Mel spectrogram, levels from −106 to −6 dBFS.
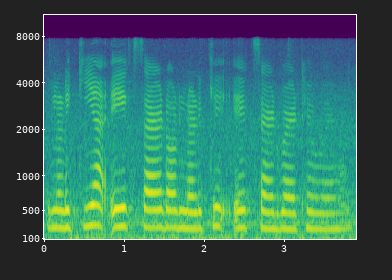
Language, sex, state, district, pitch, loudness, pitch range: Hindi, female, Bihar, West Champaran, 250 Hz, -14 LUFS, 235-260 Hz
